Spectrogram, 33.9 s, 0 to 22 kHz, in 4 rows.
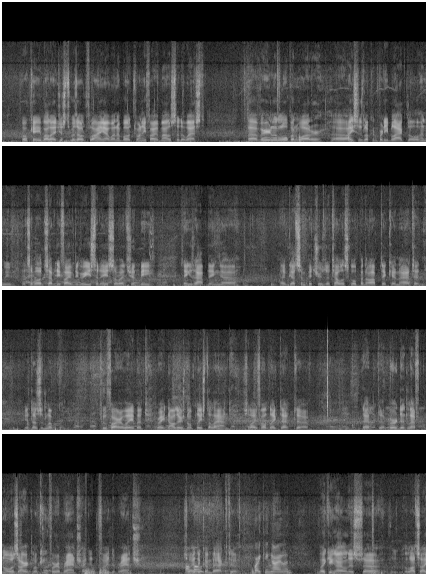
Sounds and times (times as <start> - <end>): Speech: 0.4 - 4.0, 4.9 - 13.3, 14.0 - 28.2, 29.1 - 31.2, 31.8 - 33.9.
